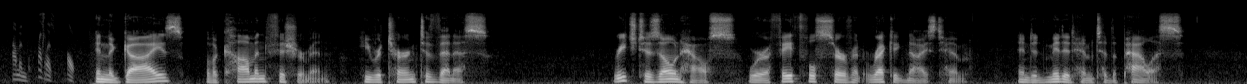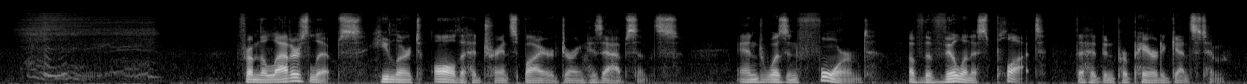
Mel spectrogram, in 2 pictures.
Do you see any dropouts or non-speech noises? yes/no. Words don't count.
yes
